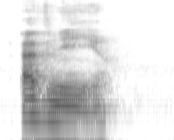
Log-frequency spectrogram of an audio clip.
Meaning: to come, coming, upcoming, future, ahead
- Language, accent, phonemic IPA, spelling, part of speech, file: French, France, /a v(ə).niʁ/, à venir, adjective, LL-Q150 (fra)-à venir.wav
